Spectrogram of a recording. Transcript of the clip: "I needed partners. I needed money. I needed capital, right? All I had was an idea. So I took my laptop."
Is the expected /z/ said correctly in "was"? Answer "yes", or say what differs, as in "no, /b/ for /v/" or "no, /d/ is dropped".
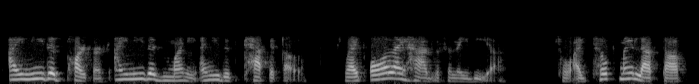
no, /s/ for /z/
